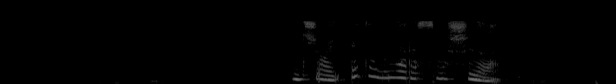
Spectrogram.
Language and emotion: Russian, positive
